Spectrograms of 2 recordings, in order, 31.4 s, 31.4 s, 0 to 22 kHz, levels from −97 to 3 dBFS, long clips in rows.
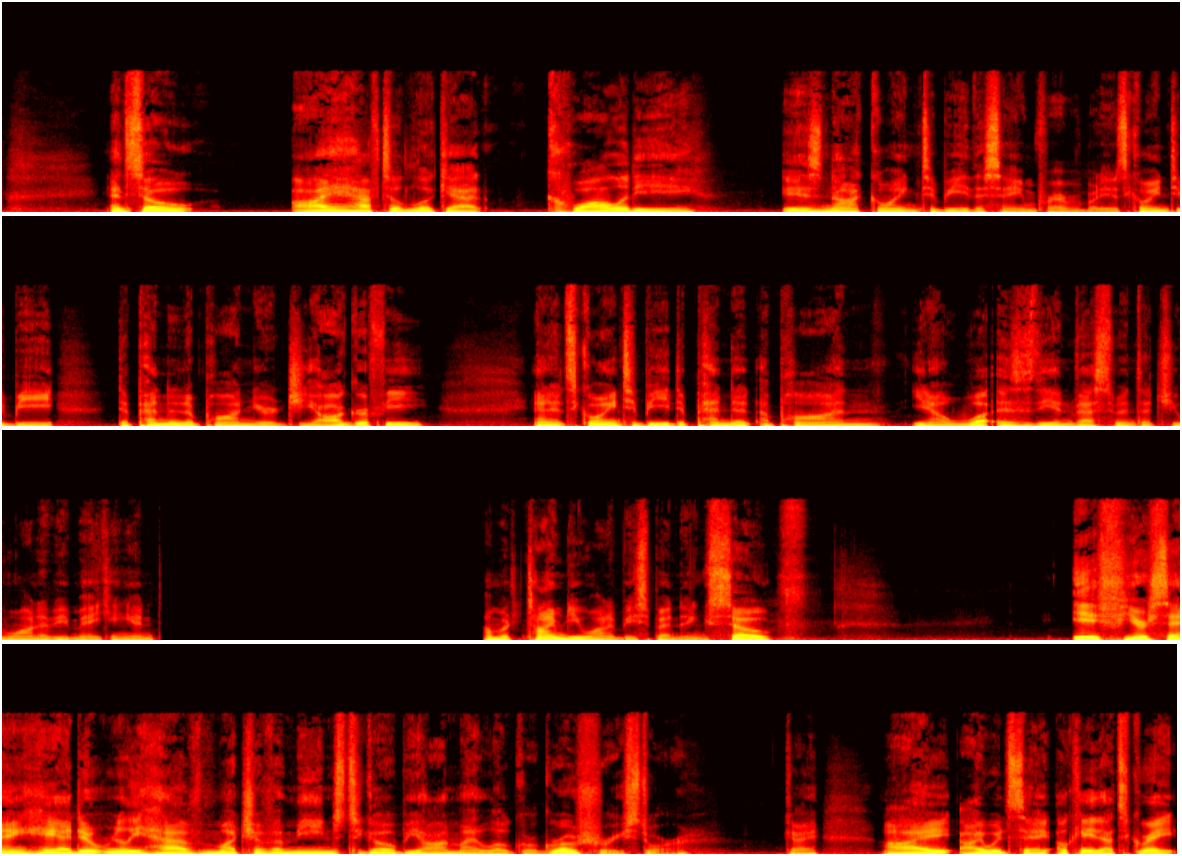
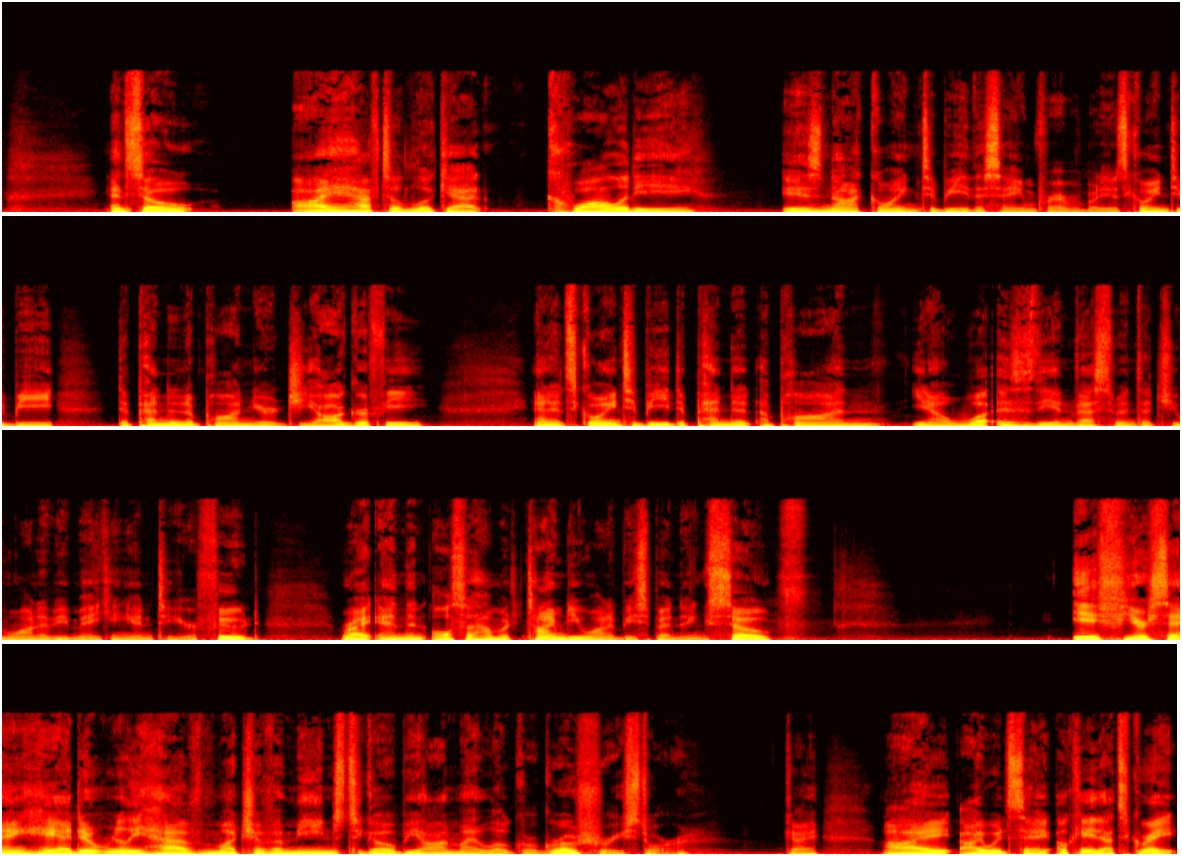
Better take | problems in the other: second | audio cutting out; at 17 s for 2 s

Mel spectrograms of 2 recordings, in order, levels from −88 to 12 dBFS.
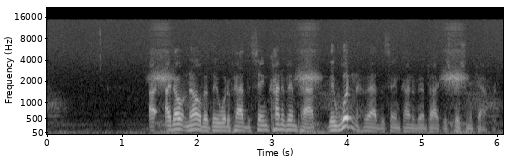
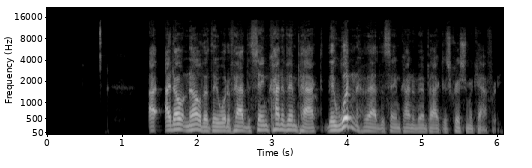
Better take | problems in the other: second | hiss; loud; throughout; 8 dB below the speech

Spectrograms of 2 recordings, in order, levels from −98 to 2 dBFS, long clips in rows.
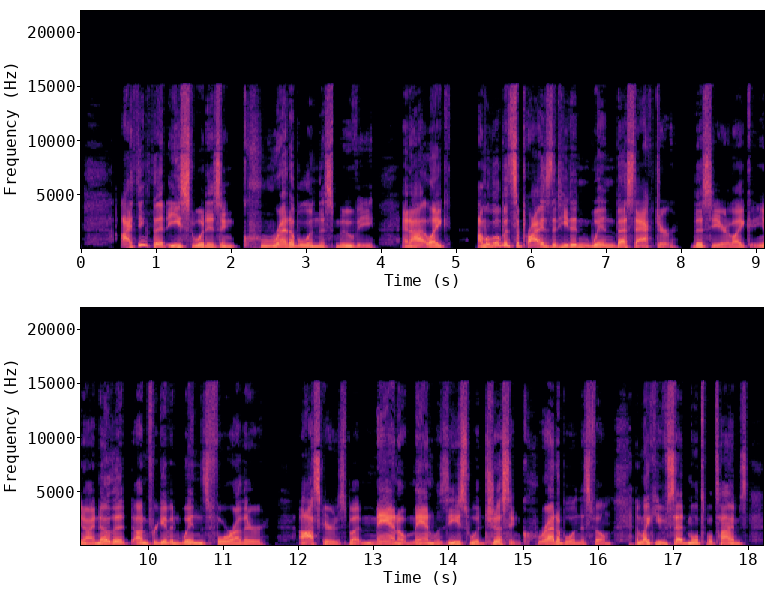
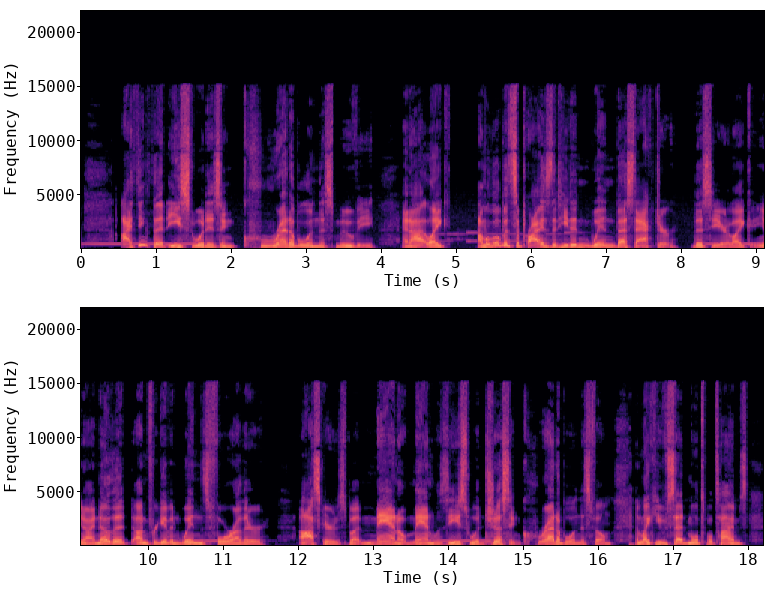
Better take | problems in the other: first | alarms or sirens; faint; throughout; 20 dB below the speech

